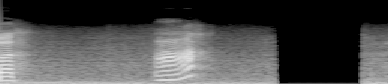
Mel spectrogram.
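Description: A young woman speaks with surprise nearby.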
